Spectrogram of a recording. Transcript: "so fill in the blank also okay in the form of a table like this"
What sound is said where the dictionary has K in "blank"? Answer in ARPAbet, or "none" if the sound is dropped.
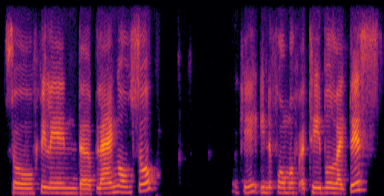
none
